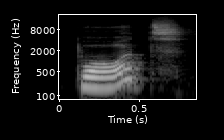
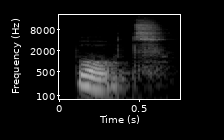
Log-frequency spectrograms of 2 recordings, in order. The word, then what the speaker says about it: bought: burnt burnt to buy listen for that silent GH again by bought bought to catch so remember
